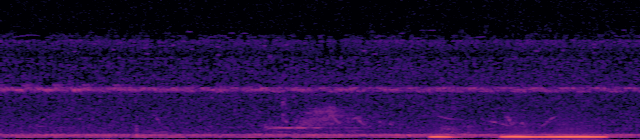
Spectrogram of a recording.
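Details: Emerald-spotted wood dove (Turtur chalcospilos) in Kruger National Park giving two low, soft cooing notes, a brief one then a longer steady coo half a second later, over faint background hiss.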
